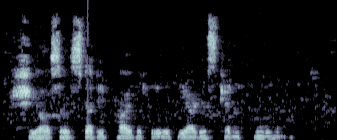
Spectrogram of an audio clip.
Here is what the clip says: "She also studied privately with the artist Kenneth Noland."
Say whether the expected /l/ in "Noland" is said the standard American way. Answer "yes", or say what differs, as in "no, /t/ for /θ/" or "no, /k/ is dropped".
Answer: no, /l/ is dropped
